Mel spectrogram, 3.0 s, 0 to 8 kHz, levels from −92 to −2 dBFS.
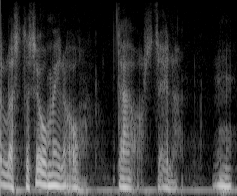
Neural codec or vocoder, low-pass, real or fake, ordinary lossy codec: none; none; real; none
